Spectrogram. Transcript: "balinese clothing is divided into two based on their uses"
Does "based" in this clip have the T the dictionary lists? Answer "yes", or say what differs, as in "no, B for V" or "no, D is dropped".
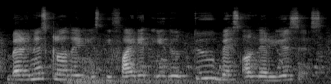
no, T is dropped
